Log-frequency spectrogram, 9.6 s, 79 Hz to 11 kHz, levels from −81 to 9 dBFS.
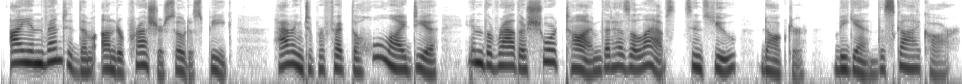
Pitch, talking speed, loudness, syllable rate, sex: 205 Hz, 180 wpm, -17 LUFS, 5.4 syllables/s, female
